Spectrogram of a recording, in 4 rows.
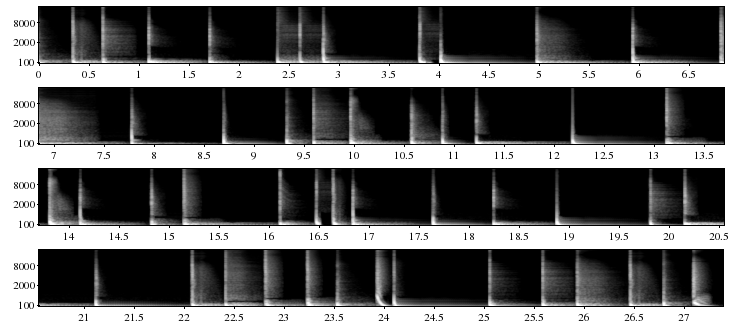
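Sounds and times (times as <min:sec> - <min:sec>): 
Akai MPC500 kick drum: 0:00.0 - 0:27.3.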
